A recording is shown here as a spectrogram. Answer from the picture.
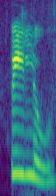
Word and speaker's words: पीलू: तमिल में एक शब्द पीलू, जो मेसोपोटामिया के लोग पीरू बोलते थे, क्योंकि वहाँ ल शब्द का उच्चारण नहीं होता। ल की जगह वे र का उच्चारण करते हैं।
